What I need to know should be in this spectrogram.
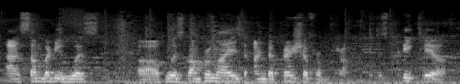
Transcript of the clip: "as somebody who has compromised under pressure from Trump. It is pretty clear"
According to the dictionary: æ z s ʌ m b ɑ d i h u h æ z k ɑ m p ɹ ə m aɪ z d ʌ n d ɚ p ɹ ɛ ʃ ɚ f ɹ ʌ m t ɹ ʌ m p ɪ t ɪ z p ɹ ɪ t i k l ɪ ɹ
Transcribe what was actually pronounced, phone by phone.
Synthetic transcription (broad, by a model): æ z s ʌ m b ɑ d i h u h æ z k ɑ m p ɹ ə m aɪ z d ʌ n d ɚ p ɹ ɛ ʃ ɚ f ɹ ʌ m t ɹ ʌ m p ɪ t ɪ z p ɛ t i k l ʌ ɹ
